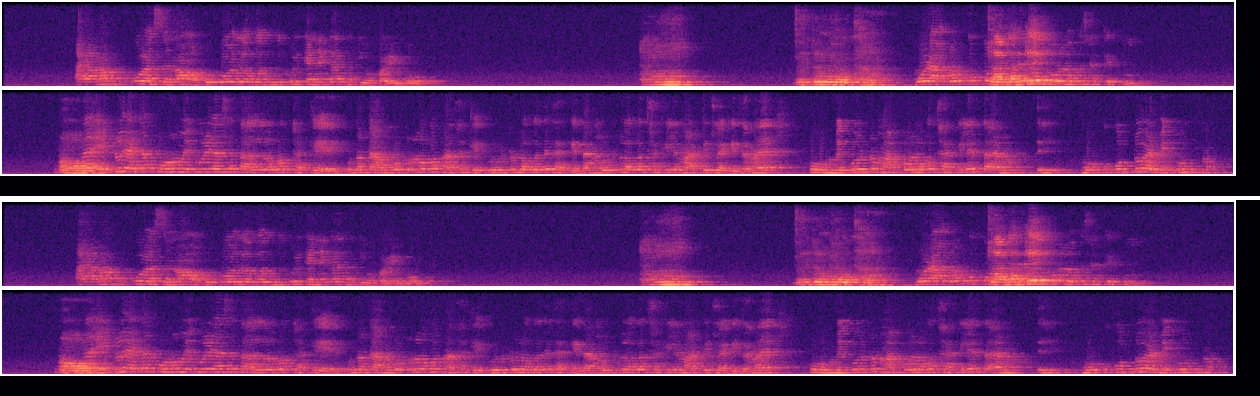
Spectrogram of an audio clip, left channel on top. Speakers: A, on the left; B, in the centre.
A: অ, আমাৰ কুকুৰ আছে ন? কুকুৰৰ লগত মেকুৰী কেনেকা থাকিব পাৰিব?
B: উ, এইটোও কথা।
A: মোৰ আগৰ কুকুৰটো
B: নাথাকে
A: যে মেকুৰী লগত থাকেটো।
B: অ
A: নাই এইটো এটা সৰু মে কুৰী আছে তাৰ লগত থাকে। তোমাৰ ডাঙৰটোৰ লগত নাথাকে, সৰুটোৰ লগতে থাকে। ডাঙৰটোৰ লগত থাকিলে মা মাৰ পিট লাগি যায়। মানে মেকুৰীটো মাকৰ লগত থাকিলে তাৰ হেৰি কুকুৰটো এ মেকু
